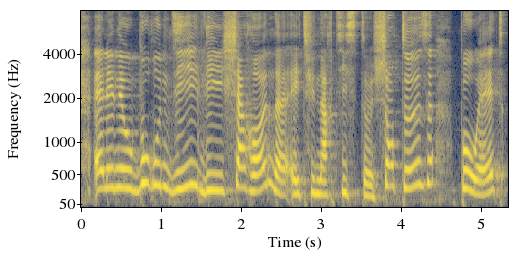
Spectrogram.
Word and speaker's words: Lee Charon: Bonjour Lee Sharon, hein, j'ai bien prononcé ça?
